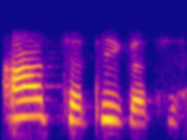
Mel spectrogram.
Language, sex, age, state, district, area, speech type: Bengali, female, 18-30, West Bengal, Alipurduar, rural, conversation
